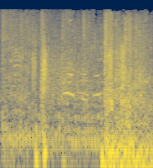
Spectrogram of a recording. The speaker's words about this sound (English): I'm getting shot.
